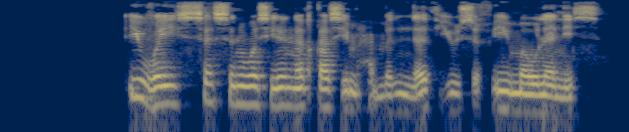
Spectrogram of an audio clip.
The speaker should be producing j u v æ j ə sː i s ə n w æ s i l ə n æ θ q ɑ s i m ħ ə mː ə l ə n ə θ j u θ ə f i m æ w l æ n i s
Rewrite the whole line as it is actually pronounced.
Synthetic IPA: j u v æ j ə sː æ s ə n w æ s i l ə n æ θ q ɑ s i m ħ ə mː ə l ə n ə θ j u s ə f i m æ w l æ n i s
